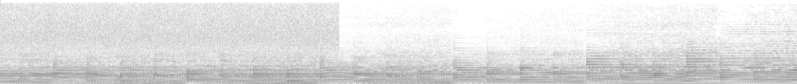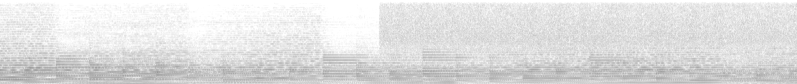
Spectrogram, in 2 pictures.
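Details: Only soft, sustained ambient music with layered tones is heard, with no animal sound.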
